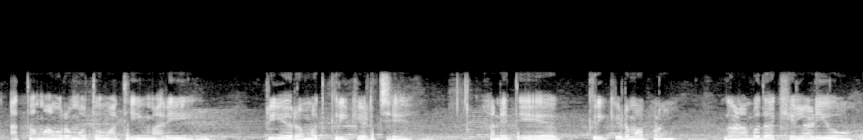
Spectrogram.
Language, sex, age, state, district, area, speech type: Gujarati, male, 18-30, Gujarat, Valsad, rural, spontaneous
